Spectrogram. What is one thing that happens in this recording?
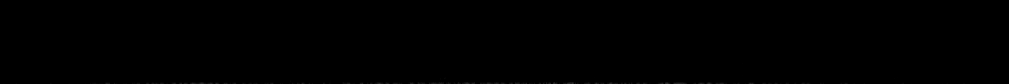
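A wooden tool scrapes softly against wet clay.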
